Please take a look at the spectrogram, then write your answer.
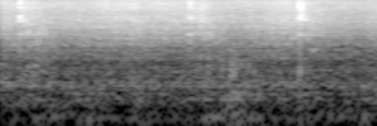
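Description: Cauliflower florets fry in hot oil for khichuri, a continuous close hiss and sizzle with a few faint stirring taps.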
